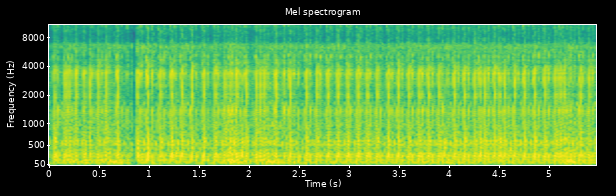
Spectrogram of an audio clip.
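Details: Cison FG-VT9 9cc petrol model V-twin, about a year old, with carb float: buzzing along at a high steady beat with no misses or surging. Running cleanly after a hard start, float now working, until fuel runs out; normal running.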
